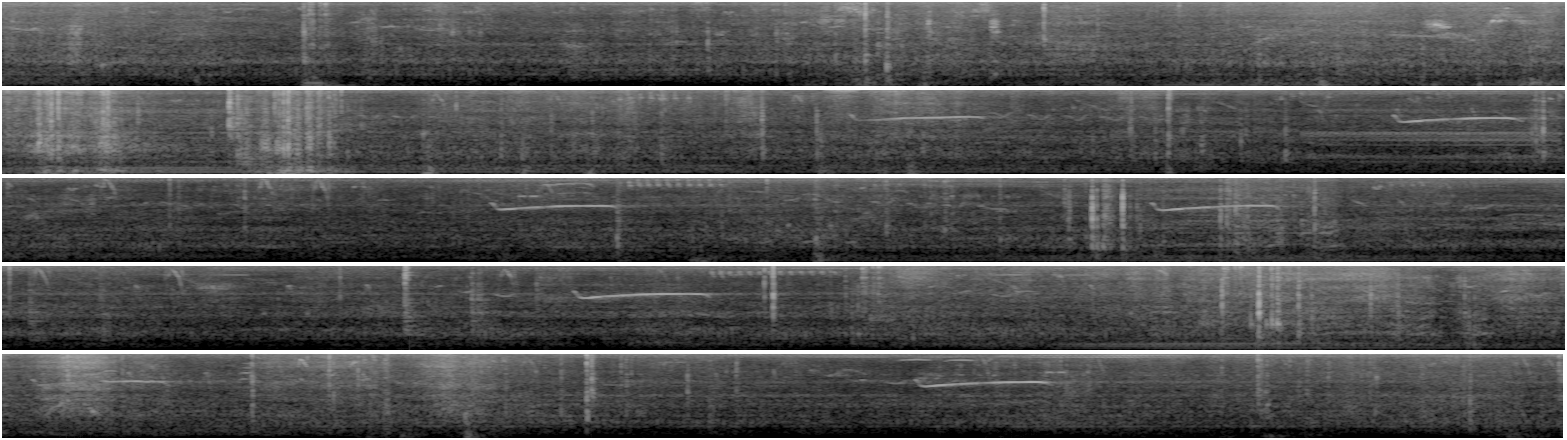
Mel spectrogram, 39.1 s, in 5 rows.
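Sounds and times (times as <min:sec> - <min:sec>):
bird whistling: 0:12.0 - 0:12.8, 0:21.4 - 0:22.1, 0:26.3 - 0:27.1.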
